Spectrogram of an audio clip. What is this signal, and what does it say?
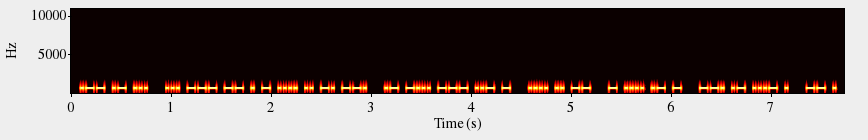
Morse code, heard as a keyed tone, about 44 wpm, 700 Hz. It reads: WAS SOMETHING ABOUT HIM THAT GAVE ME
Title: Sentences from Top 1500 Words 45wpm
